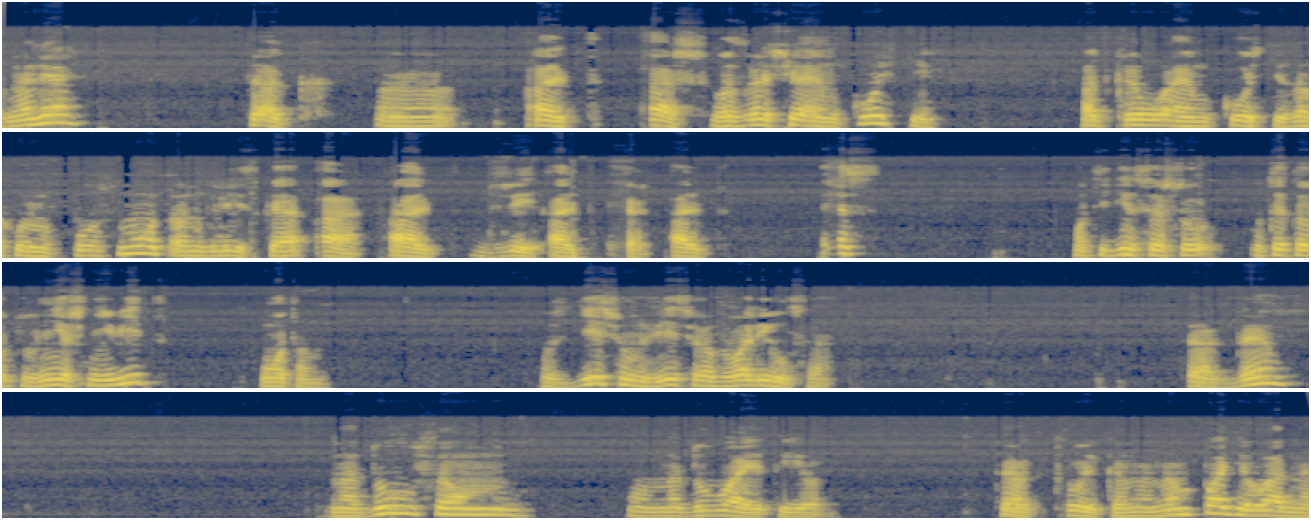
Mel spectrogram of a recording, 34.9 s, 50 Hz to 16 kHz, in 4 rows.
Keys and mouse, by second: 4.3 alt+h, 5.9 click, 7.7-8.7 drag, 16.4-16.8 shift+middle drag, 18.4 click, 19.2-23.2 middle drag, 24.7 KP_2, 26.4-28.3 middle drag, 29.8-32.7 middle drag, 33.3 KP_3.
